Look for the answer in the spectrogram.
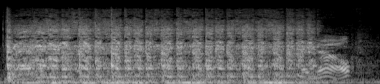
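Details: V8 drag car on the starter, phone near the exhaust on the good side: even, steady exhaust puffs about three a second, normal; the other side hisses from a suspected burnt exhaust valve after a melted plug strap.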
